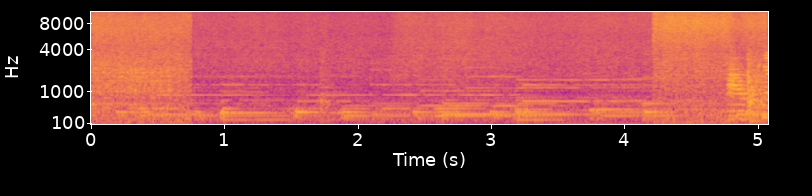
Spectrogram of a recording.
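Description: A pan sizzles while being deglazed for a vegan Alfredo sauce, with a loud hissing burst at the start, softer steady frying in the middle and another loud hiss at the end, all over background music.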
